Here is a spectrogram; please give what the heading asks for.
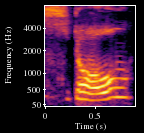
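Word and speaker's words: Stohl: by Camy Garcia and Margaret is it stall is that's how you pronounce it yeah the first book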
